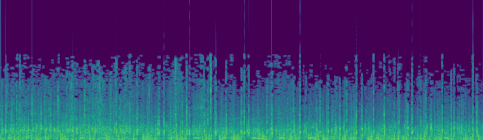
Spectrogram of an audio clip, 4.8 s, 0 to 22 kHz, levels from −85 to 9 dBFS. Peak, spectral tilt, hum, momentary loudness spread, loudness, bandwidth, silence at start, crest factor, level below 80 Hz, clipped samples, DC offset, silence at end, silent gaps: 0 dBFS; -5 dB/octave; none; 1 LU; -13 LUFS; 14 kHz; 0 s; 14 dB; -44 dBFS; under 0.1%; under 0.1%; 0 s; none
